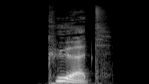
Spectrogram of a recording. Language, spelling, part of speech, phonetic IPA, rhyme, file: German, kürt, verb, [kyːɐ̯t], -yːɐ̯t, De-kürt.oga
- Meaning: inflection of küren: 1. second-person plural present 2. third-person singular present 3. plural imperative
